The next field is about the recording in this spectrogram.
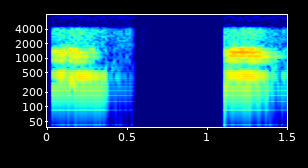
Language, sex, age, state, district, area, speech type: Urdu, female, 45-60, Uttar Pradesh, Rampur, urban, conversation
